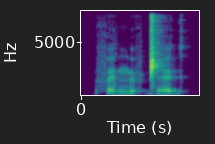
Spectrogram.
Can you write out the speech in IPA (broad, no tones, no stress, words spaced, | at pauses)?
fɛlŋ͡møfɡ͡ǁɛɡ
